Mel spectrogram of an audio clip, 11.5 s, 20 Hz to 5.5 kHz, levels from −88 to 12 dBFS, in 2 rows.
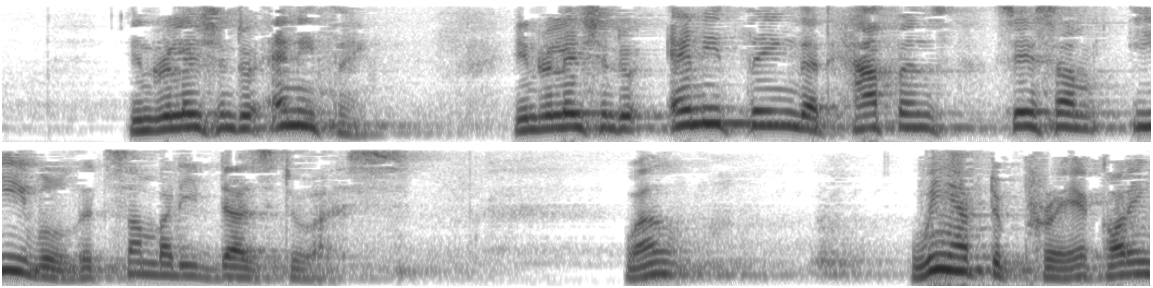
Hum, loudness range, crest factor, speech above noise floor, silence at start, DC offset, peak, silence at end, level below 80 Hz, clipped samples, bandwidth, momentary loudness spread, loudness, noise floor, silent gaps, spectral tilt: none; 8 LU; 14 dB; 45 dB; 0.65 s; under 0.1%; -2 dBFS; 0 s; -60 dBFS; under 0.1%; 5.2 kHz; 15 LU; -16 LUFS; -61 dBFS; none; -7.5 dB/octave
